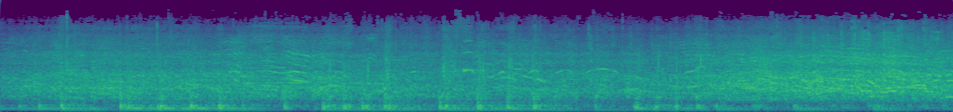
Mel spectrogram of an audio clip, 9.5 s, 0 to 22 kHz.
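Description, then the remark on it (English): A dense crowd of passionate sports fans in a stadium yelling, chanting and singing together, with a steady pounding rhythm from huge 10-foot drums thumping underneath the roar throughout. “They are out of their minds, singing in huge 10-foot drums.”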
